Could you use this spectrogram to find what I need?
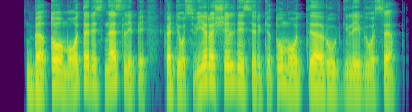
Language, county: Lithuanian, Marijampolė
